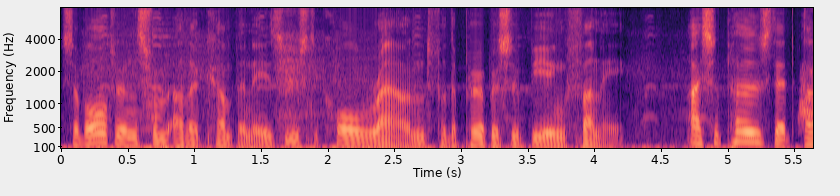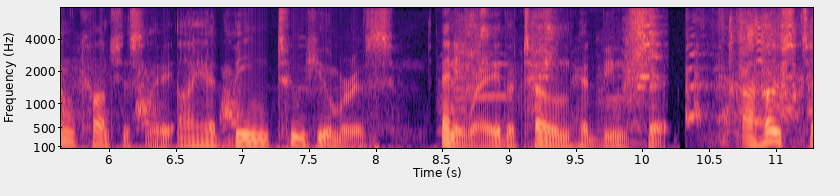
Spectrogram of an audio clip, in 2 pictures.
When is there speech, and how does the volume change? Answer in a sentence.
The speech can be heard from 0.0 to 11.2 s, at a steady volume.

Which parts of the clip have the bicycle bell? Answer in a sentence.
You can't hear the bicycle bell here.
